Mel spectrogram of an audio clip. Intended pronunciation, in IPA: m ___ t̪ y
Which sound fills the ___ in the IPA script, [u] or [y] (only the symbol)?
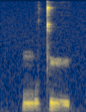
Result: u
